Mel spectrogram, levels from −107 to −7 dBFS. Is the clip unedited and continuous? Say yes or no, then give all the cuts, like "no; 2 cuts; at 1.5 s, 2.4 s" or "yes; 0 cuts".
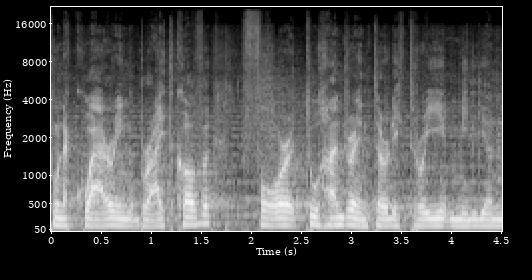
yes; 0 cuts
